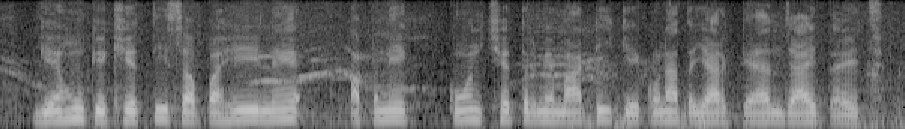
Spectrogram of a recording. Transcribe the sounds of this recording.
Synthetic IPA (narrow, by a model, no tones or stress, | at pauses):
ɡeɦũkekʰet̪isə̃pəɦileəpne | kont͡ʃʰet̪ɾəmemaʈikekonat̪əjaɾkɛd͡ʒajt̪əjt͡ʃʰ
